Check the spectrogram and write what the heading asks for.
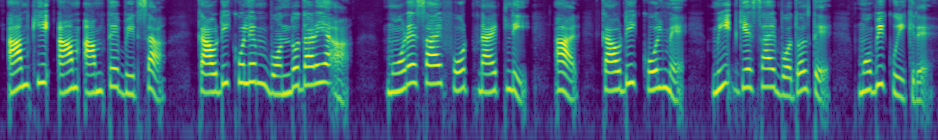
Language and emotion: Santali, neutral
